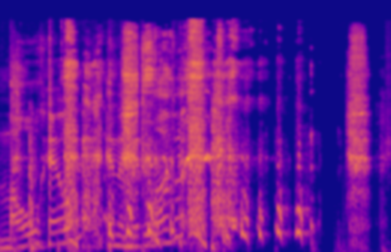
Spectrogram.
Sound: laughter

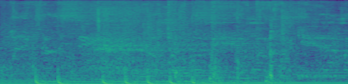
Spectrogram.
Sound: sighs

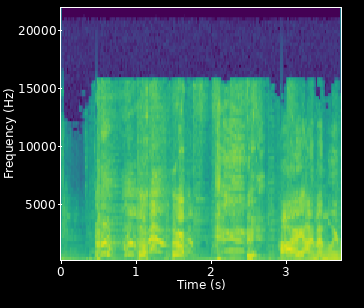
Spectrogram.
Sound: laughing

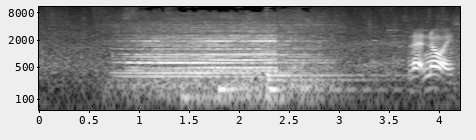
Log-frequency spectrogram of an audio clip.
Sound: train whistles

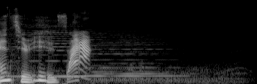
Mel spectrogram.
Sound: annoyed squawk

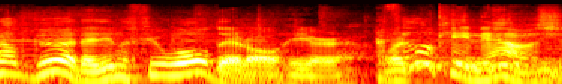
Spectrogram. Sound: React laughs

